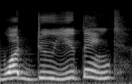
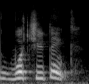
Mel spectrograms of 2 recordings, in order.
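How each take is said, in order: First: The words what and do are kept separate. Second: What and do blend into a ch sound. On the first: "Instead of saying" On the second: "They say, ... There's this ch, ch sound to it"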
